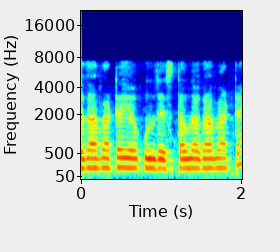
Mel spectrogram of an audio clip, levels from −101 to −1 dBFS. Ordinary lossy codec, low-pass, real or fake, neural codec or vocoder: none; 7.2 kHz; fake; codec, 16 kHz, 8 kbps, FreqCodec, smaller model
